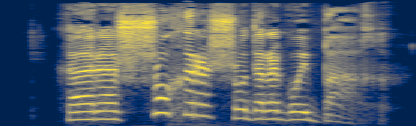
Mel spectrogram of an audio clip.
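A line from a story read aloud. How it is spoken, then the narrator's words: Impatient exclamation. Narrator (Russian): нетерпеливо воскликнул король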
